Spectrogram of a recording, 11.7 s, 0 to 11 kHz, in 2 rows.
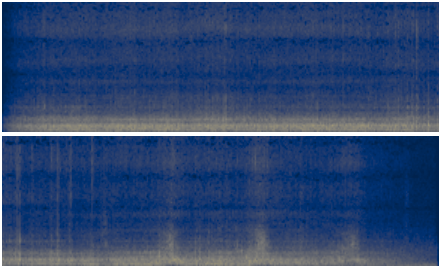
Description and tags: skating on a gentle downhill slope recorded with a zoom h6.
